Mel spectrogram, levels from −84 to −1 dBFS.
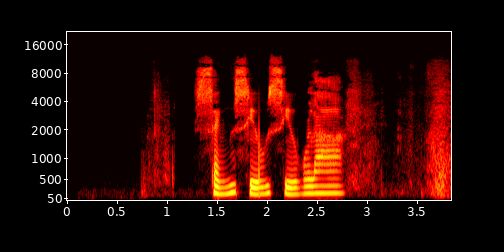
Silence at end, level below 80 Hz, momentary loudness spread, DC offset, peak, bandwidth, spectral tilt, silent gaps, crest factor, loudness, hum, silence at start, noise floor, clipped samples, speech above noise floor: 0 s; -70 dBFS; 17 LU; under 0.1%; -4 dBFS; 12.5 kHz; -5 dB/octave; none; 22 dB; -24 LUFS; none; 1.3 s; -73 dBFS; under 0.1%; 49 dB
